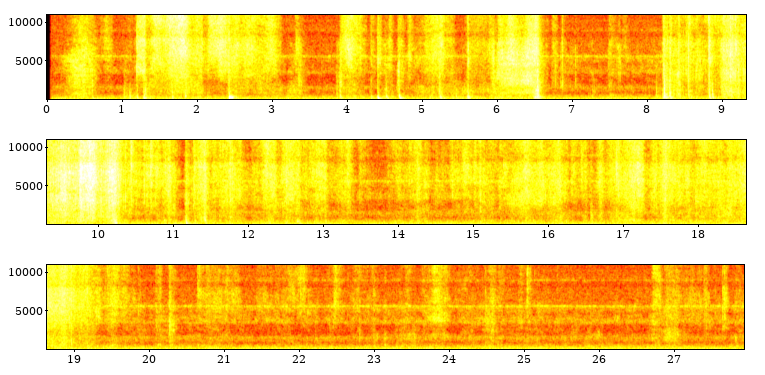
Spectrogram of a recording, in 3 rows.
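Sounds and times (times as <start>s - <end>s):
cloth bag rustling: 8.2s - 13.5s
rustling: 8.2s - 27.9s.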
